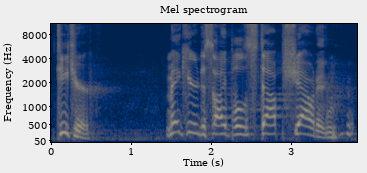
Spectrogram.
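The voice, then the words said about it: Deliberately annoying whiny voice. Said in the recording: “That was my most annoying voice.”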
